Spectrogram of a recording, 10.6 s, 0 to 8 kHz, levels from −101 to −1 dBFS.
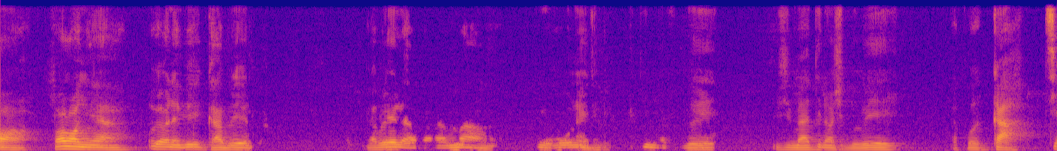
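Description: The clip is speech with three kinds of trouble. First, there are two blocks of digital silence, a tiny dropout at 1.93 s (about 2.6 ms) and another at 5.79 s (8 ms, which fits a 128-sample block). In each, the signal cuts out and straight back with no fade, so you hear a small tick rather than a gap. That likely points to the output buffer not being filled in time.

The bigger issue is speech suppressed in double talk, which hits five stretches: 2.53–2.69 s, 3.60–3.72 s, a long run from 3.98 to 5.93 s, 6.28–6.87 s and 7.15–7.29 s. The talker's level dips by roughly 15 dB in the first three and closer to 20 dB in the last two, so the voice ducks. The likely cause is the echo canceller failing to tell this talker apart from the far-end playback while both were active, and pulling everything down.

Finally, there's some of the other side's voice leaking through, in short scraps at 2.63–2.69 s and 3.46–3.51 s, sitting around 30 dB below the main speech. 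This is likely far-end audio from the loudspeaker that the canceller didn't fully remove from the mic.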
